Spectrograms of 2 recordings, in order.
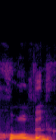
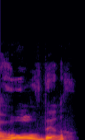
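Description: First: The word begins with a harsh 'kh' sound. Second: The word begins with a breathy 'h' sound. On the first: The speaker calls it wrong. "то не холдинг" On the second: The speaker calls it right. "а голдинг, відповідно до законів української мови"

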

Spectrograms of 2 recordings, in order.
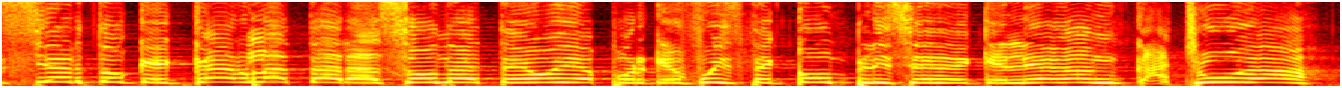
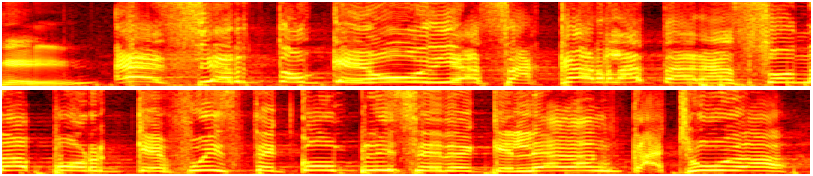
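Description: First: It is said in a plain, ordinary way. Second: It is said with strong, heavy emphasis.

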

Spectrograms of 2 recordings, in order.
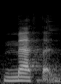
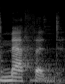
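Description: First: It is said in English style, 'method'. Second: The same.

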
